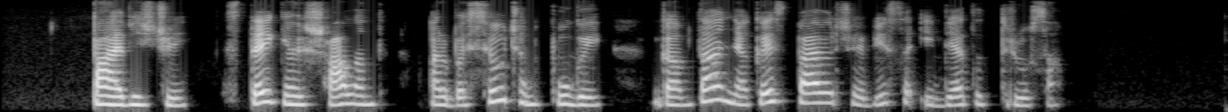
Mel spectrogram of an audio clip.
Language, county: Lithuanian, Vilnius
